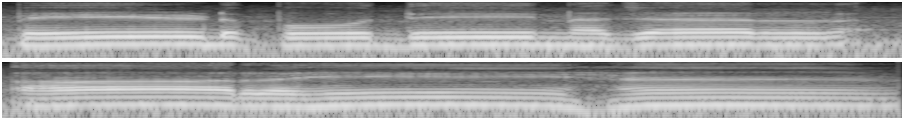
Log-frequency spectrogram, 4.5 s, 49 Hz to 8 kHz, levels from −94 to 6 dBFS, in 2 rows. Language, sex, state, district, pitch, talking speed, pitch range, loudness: Hindi, male, Rajasthan, Jaipur, 160 Hz, 80 wpm, 155-165 Hz, -12 LUFS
